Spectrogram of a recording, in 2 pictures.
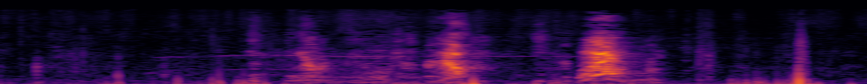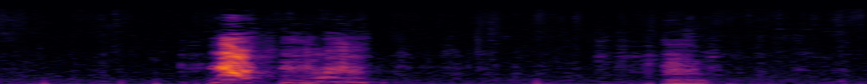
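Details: Five Corgis let out to run and exercise, giving several short, rough barks spaced irregularly over a few seconds, with a faint steady whistling tone early on and quiet background rustling.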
